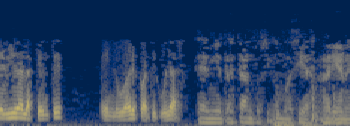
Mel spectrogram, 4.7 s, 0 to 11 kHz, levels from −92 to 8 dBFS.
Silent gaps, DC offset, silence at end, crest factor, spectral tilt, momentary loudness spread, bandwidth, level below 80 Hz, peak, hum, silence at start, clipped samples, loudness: none; under 0.1%; 0 s; 18 dB; -10.5 dB/octave; 15 LU; 4.7 kHz; -46 dBFS; -8 dBFS; none; 0 s; under 0.1%; -27 LUFS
